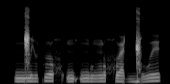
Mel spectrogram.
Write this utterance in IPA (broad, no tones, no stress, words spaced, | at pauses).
ŋ͡ǁitʷiʊ̯χʷḛ ŋḭ ŋuŋɒ χʷæ ɡ͡ǁuɪ̯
